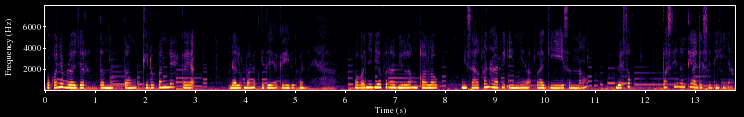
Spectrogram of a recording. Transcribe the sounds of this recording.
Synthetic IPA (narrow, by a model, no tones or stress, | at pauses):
pokoɲabəlad͡ʒart̪ənt̪aŋkəhidupandɛhkajaʔ | daləmbaŋət̪̚ɡ̥it̪ujakəɦidupan | pokoɲadiapərnahbilaŋkalo | misalkanɦaɾiʔːnilaɡisənəŋ | besɔk̚ | past̪inant̪iadasədihɲa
